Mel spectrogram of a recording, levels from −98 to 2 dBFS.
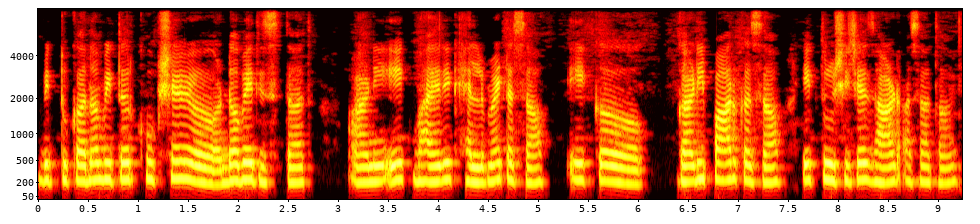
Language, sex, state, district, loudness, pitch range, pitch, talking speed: Konkani, female, Goa, North and South Goa, -16 LUFS, 200-225 Hz, 215 Hz, 135 wpm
